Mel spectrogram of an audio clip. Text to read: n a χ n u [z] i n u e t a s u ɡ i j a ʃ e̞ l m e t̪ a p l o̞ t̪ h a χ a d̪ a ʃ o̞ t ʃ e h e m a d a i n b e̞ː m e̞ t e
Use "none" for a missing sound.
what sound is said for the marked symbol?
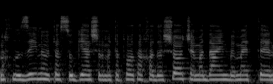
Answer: z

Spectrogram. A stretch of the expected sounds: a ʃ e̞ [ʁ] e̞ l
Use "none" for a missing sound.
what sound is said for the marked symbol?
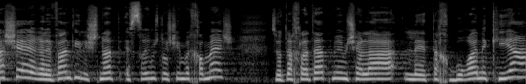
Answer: ʁ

